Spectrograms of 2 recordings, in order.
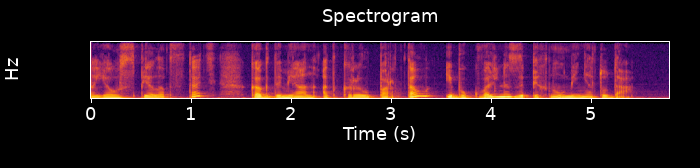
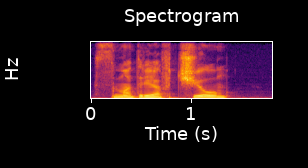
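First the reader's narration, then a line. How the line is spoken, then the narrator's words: Amused snort. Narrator (Russian): хмыкнул Дамиан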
